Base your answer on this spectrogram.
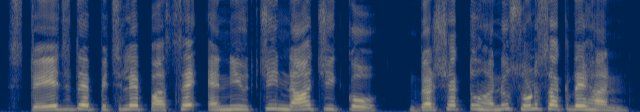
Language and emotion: Punjabi, angry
